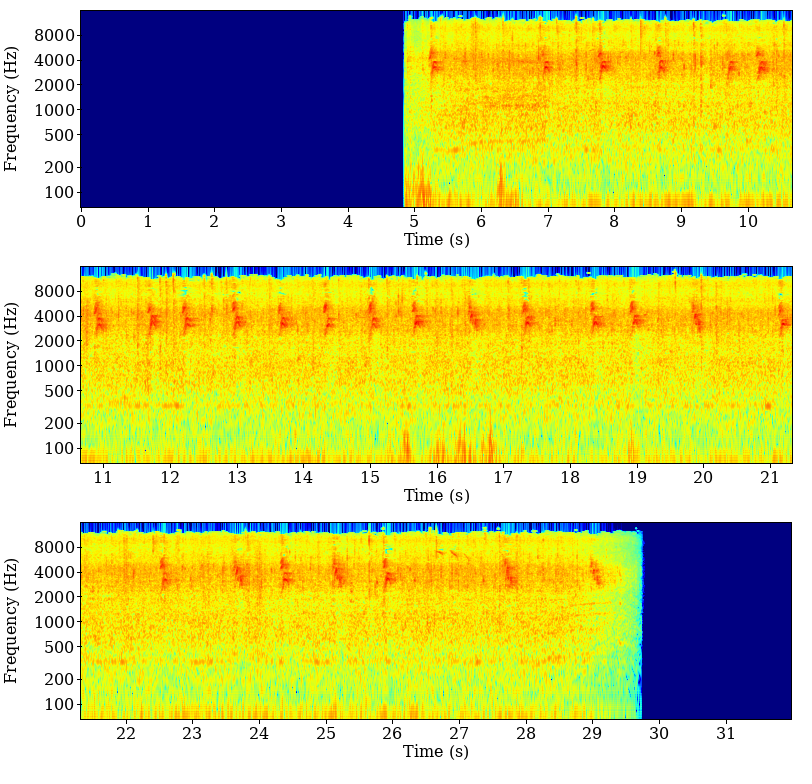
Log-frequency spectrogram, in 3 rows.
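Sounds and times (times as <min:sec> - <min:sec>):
water spout splashing: 0:04.9 - 0:29.2
rain falling on a pond: 0:04.9 - 0:29.8.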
